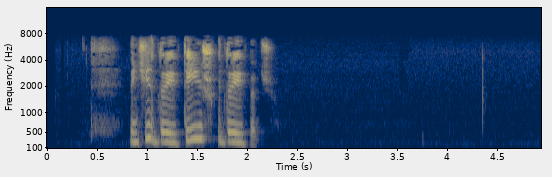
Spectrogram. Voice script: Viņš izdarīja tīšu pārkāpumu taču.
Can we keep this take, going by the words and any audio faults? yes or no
no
